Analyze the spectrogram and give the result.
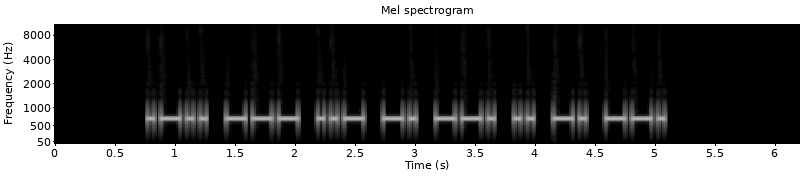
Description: Morse code, heard as a keyed tone, about 24 wpm, 690 Hz. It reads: LOUNGING
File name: Easy Words - Speed-Racing with Hints - 22wpm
